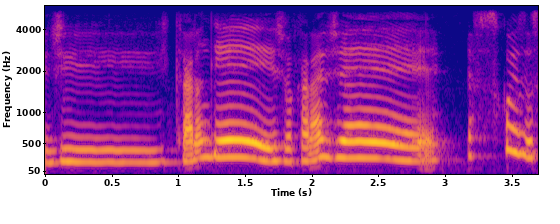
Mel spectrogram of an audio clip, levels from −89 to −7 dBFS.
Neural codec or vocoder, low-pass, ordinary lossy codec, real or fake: none; 5.4 kHz; none; real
